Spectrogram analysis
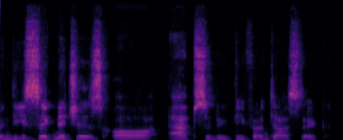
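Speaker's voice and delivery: normal talking voice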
